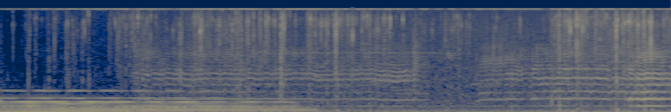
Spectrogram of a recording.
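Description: Bees in a laboratory sniffer-tube setup buzz with a steady droning hum that later turns more scattered and fluttering, close up and without talk.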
